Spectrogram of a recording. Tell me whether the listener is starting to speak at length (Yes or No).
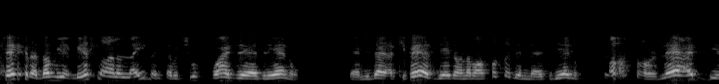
No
